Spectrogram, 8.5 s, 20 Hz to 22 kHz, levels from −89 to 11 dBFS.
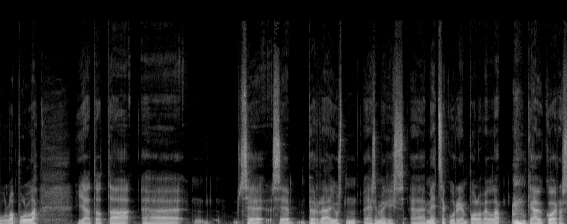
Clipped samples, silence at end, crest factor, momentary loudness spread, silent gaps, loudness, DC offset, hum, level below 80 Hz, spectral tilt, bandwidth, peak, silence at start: under 0.1%; 0 s; 20 dB; 10 LU; none; -23 LUFS; under 0.1%; none; -58 dBFS; -6 dB/octave; 16.5 kHz; -2 dBFS; 0 s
